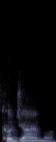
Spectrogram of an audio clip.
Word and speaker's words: Kojima: games and they go it's pronounced kojima whatever the his name is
